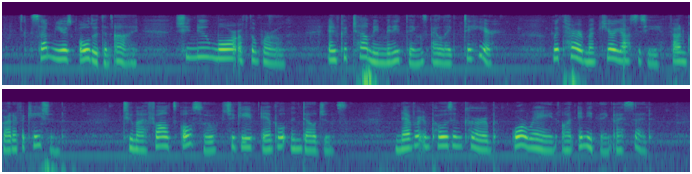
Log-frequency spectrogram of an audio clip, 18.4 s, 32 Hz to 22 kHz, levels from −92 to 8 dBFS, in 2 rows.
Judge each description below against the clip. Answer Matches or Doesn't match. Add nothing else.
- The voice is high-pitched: Matches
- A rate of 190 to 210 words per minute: Doesn't match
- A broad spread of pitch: Matches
